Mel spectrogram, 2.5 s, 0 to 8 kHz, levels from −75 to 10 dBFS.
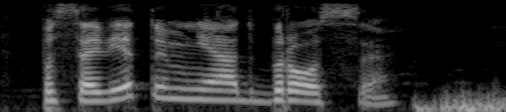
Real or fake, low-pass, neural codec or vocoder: real; 7.2 kHz; none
